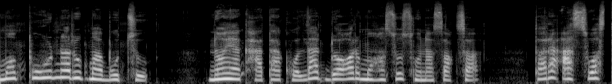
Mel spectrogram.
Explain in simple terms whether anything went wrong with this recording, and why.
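Nothing went wrong with this speech recording; there are no technical faults to point to. Every part of it sounds as it should, with nothing broken, missing or out of place at any moment.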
